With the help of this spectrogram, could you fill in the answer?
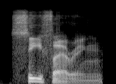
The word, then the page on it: seafaring: British English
